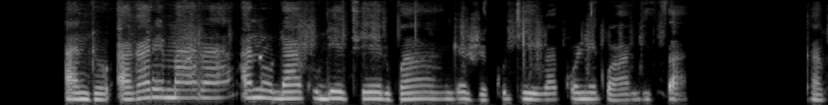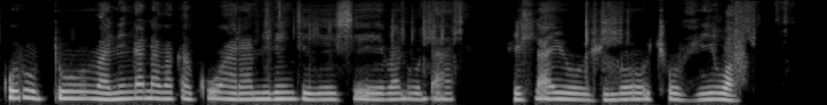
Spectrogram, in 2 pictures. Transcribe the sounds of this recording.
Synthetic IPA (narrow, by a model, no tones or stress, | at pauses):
antʰuʔakaɾemaɾaːno̞ɗakuɗe̞t͡se̞rwaŋɡe̞ʐe̞kutiʋako̞ne̞koɦambiːsa | kakuɾutuʋane̞ŋɡanaʋakakuwaɾamiɾe̞nd͡ʒeje̞ʃe̞̰ʋano̞ɗa | ʐ̥eɬa̰jo̞ʐino̞t͡ʃoviːwa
